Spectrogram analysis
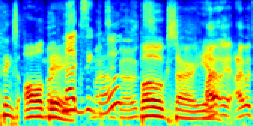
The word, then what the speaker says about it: Muggsy Bogues: If she was super tall, What if she's like Bugsy Bowles? What? I can't. I'm mispronouncing things all day. Muggsy Bogues?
